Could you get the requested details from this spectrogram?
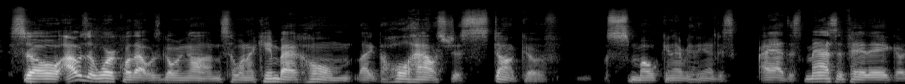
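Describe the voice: A man with a Utah accent speaks at a medium pitch and moderate pace, his tone bright and sharp with ordinary pitch variation. His loudness swings widely, and the recording is very clean with a silent background.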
